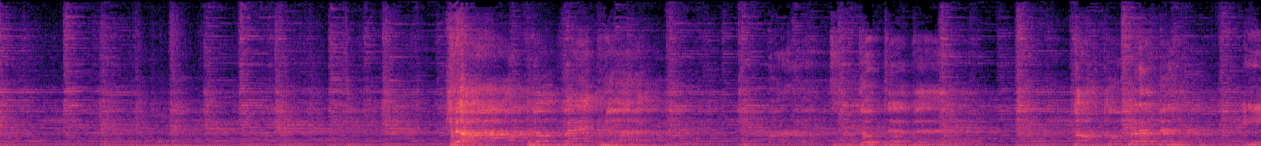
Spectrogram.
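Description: Live rock song: a strummed acoustic guitar with a male voice singing in Bulgarian, a strong accented strum about halfway through.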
